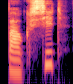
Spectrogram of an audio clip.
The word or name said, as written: bauxit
